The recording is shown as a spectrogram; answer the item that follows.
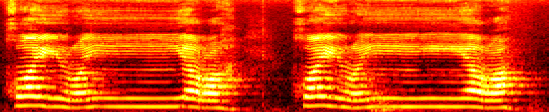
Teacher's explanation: तनवीन के बाद या है इसलिए गुन्ना करेंगे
